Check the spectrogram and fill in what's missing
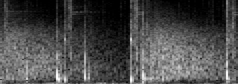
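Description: Gunfire in the Escape From Tarkov shooter game: several sharp shots in short bursts, some clustered in quick pairs, moderately loud over a steady background hiss, with no talking.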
